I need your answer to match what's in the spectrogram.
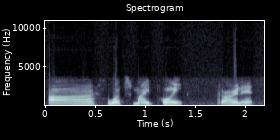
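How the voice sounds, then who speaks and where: A man from Guyana, an electrical engineer, calling in to a talk show and making his point earnestly, with many pauses and fillers. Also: on the low side, clean tone, no room sound, low-quality recording. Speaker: caller. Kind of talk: call-in radio talk.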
